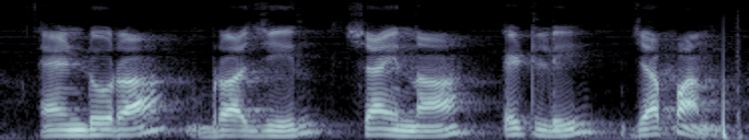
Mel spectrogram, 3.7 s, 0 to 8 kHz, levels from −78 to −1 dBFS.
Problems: background sounds at intervals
